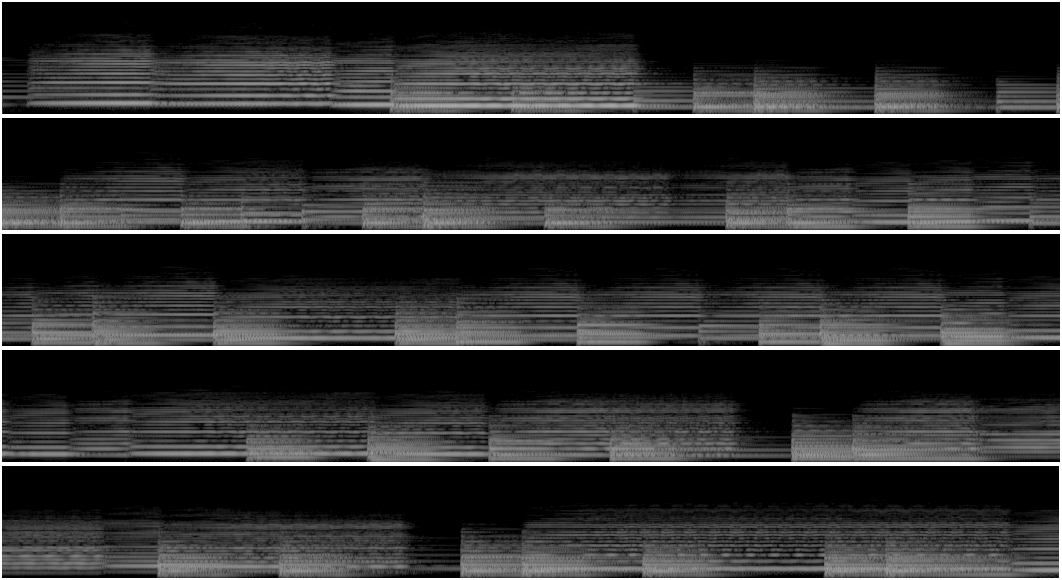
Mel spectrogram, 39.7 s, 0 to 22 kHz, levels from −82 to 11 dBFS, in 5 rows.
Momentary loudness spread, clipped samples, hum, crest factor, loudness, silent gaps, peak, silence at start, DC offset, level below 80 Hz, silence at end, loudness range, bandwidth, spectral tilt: 11 LU; under 0.1%; none; 16 dB; -33 LUFS; none; -18 dBFS; 0 s; under 0.1%; -54 dBFS; 0 s; 8 LU; 8 kHz; -7.5 dB/octave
